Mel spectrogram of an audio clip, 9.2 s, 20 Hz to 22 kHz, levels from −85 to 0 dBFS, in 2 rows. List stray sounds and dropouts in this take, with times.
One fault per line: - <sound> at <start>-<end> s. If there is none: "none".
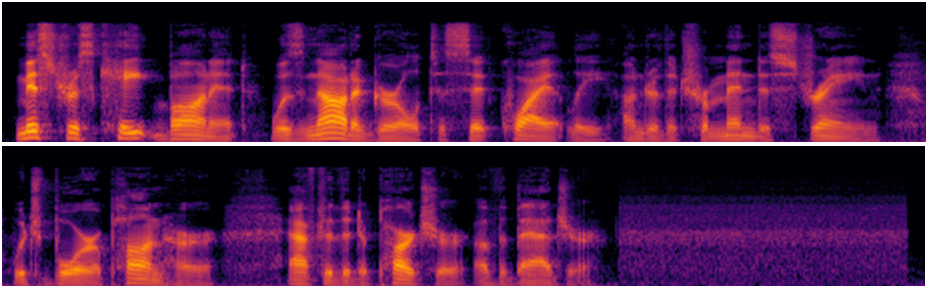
none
